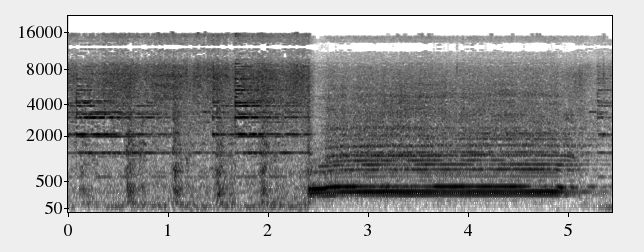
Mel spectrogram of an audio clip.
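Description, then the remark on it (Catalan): A steam train chuffs along the rails with a rhythmic, hissing beat, then a loud, sustained whistle blares for a couple of seconds before fading, with no voices present. “Quan els agents de la Gestapo han aconseguit treure-li la informació que volen, posen la Conxita dins d'un tren i la porten a Alemanya.”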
